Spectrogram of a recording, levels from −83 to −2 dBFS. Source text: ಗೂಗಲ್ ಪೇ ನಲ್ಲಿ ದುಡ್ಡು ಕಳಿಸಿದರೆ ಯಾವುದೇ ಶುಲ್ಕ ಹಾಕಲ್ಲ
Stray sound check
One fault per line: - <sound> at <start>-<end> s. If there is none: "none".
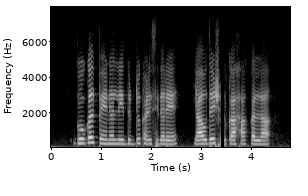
- dropout at 3.4-3.5 s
